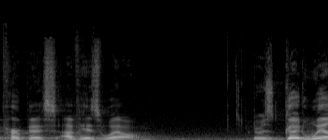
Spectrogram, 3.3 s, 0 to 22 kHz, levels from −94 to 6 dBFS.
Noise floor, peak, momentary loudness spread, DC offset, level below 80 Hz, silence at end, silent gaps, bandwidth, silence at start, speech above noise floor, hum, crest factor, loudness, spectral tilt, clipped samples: -67 dBFS; -18 dBFS; 12 LU; under 0.1%; -78 dBFS; 0 s; none; 15.5 kHz; 0 s; 31 dB; none; 20 dB; -38 LUFS; -5.5 dB/octave; under 0.1%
